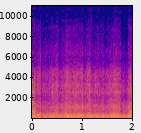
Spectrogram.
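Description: BMW F650ST motorcycle at highway speed: its single-cylinder engine running steadily under a continuous rush of wind and road noise on the bike-mounted camera.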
